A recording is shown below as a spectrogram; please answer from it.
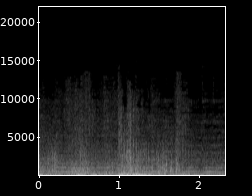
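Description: Action-film soundtrack: a dramatic score over a heavy crash of smashing, crumbling stone as a giant robot dinosaur breaks through a wall, with a deep rumble under it. The crash is loudest about a second in.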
